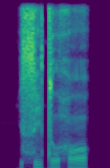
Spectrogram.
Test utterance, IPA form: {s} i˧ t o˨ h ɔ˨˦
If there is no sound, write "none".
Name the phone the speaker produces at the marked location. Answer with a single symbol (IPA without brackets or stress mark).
s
